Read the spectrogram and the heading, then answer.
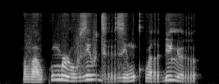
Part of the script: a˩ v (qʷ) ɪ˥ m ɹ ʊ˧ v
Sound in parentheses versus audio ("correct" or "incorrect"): incorrect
